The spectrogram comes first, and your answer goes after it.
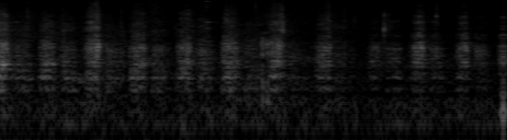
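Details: Dasha, an almost eight-month-old female Rottweiler, during obedience practice: quick rhythmic breathy pants, about four per second, steady throughout, with brief spoken commands just before and after.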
